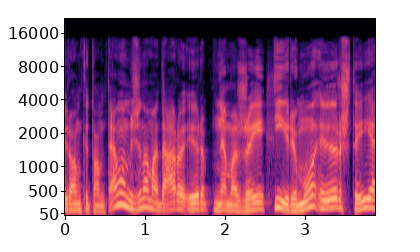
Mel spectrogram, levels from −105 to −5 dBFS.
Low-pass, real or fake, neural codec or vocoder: 14.4 kHz; real; none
